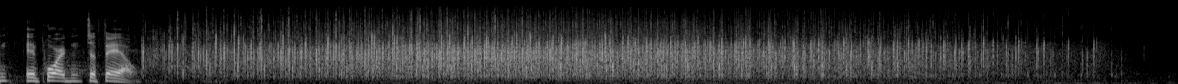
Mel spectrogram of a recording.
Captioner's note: applause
